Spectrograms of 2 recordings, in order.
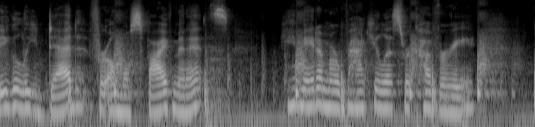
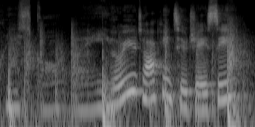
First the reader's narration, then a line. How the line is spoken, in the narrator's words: muttering to himself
